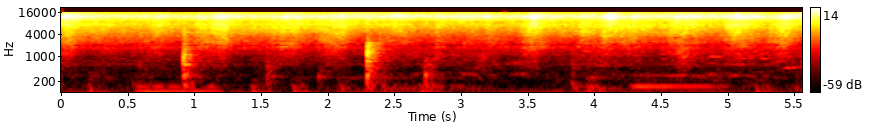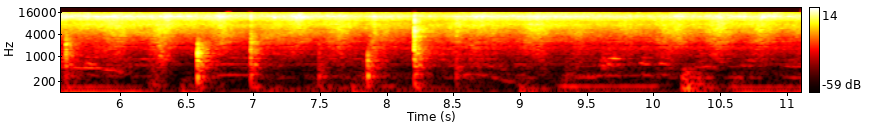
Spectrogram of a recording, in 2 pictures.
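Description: Minced beef sizzling in a frying pan as a wooden spoon stirs and scrapes through it, with several sharp knocks of the spoon against the pan and recurring dull low thumps.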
